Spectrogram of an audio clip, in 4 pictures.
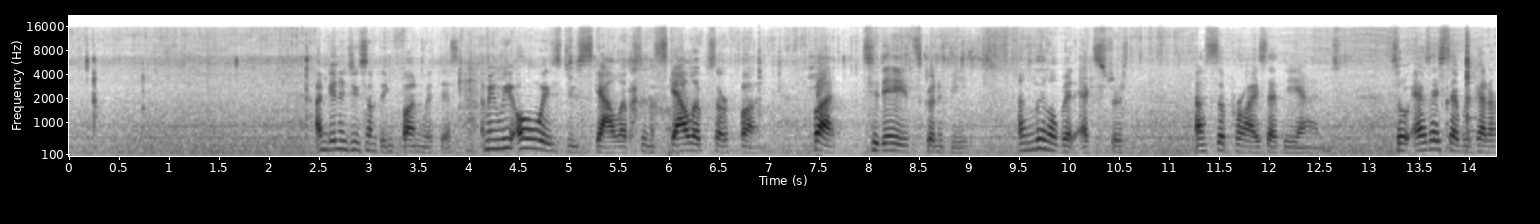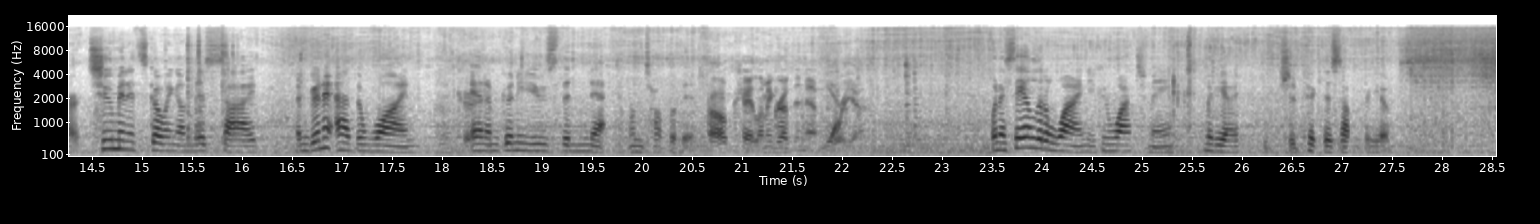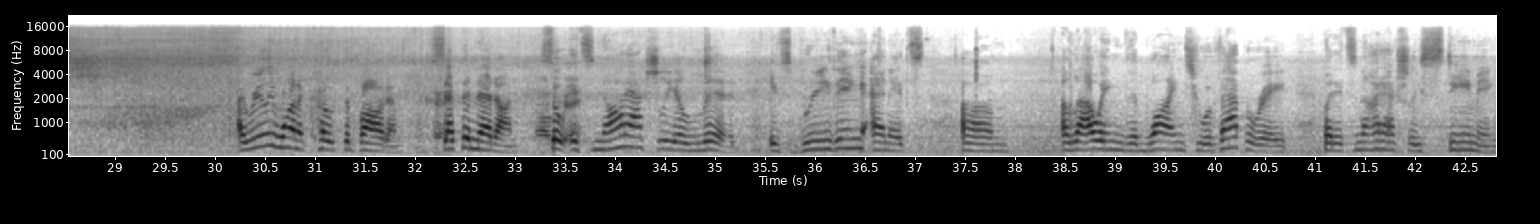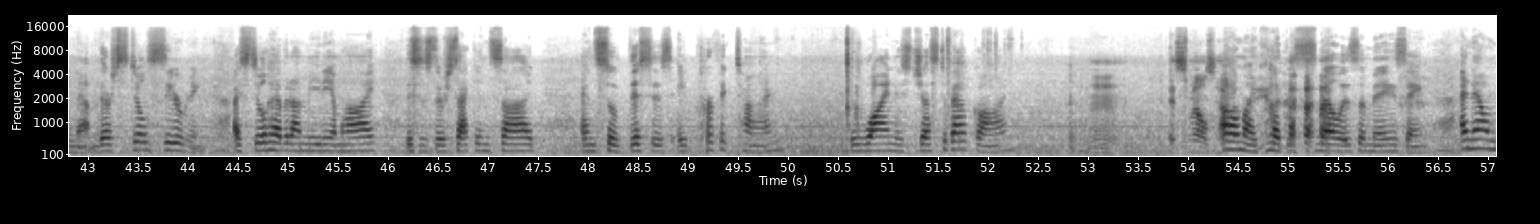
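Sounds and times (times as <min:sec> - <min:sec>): scallops sizzling in a pan: 0:00.0 - 0:48.2.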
